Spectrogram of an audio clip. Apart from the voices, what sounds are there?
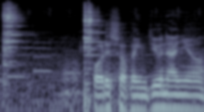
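wine glasses clinking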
